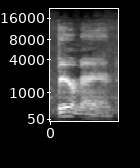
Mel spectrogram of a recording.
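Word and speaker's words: Bier: guy Steve is doing beer man and it and it's B it's like the German pronunciation b i e r man I'll put those links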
